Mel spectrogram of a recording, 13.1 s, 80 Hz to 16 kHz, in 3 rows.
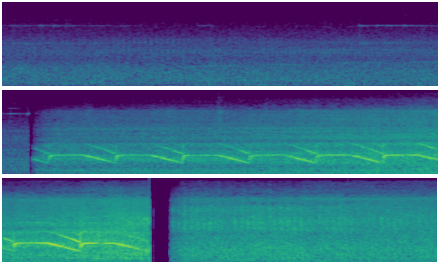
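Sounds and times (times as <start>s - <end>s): electronic siren wailing: 4.7s - 10.2s.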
